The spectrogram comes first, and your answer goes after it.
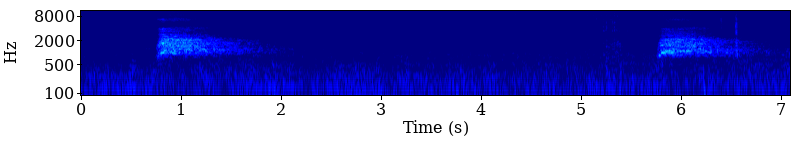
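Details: Red fox barking as a mating call: two harsh, hoarse, half-second calls about five seconds apart, each trailing off, over a low steady background rumble.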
